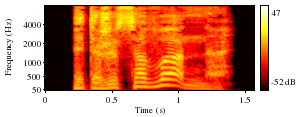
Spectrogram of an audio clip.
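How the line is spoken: Exclamation. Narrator (Russian): воскликнул Колдмун

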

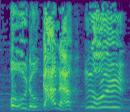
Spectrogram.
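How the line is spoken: Terrified blurted cry. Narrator (Vietnamese): Người bị Bùi Tiên chỉ ra quá là sợ hãi, buộc miệng kêu lên

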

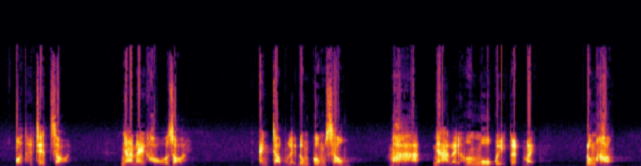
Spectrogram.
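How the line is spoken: Muttering, calculating. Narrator (Vietnamese): Thầy lẩm bẩm tính toán

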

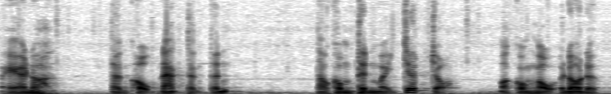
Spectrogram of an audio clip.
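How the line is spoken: Old man muttering. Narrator (Vietnamese): Lão vỗ ngực lẩm bẩm

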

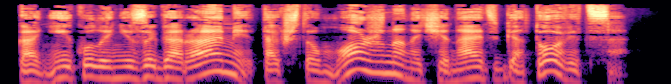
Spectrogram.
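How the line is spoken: Plain. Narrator (Russian): сказал сэр Иэн

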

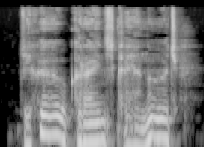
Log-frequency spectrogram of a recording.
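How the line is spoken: Humming under breath. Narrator (Russian): замурлыкал Борис под нос

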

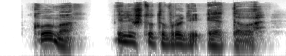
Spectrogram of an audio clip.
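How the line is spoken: Quiet. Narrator (Russian): тихо проговорила появившаяся рядом Акая

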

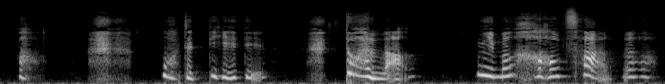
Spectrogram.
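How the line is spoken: Gasping, crying. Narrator (Chinese): 小娥倒吸了一口凉气，哭道

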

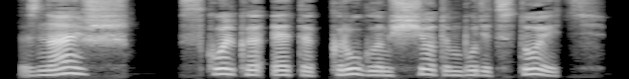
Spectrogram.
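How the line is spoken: Slow question. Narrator (Russian): спросил он медленно

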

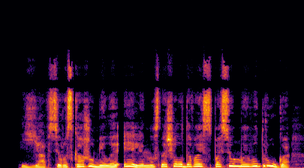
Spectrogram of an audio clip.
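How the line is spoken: Exclaiming. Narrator (Russian): воскликнул Аларм

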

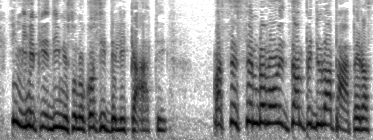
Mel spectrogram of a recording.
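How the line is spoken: Shrill shriek. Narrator (Italian): strillò Gertrude

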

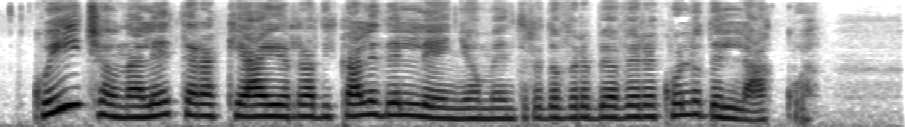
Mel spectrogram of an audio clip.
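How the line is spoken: Curt boy reading aloud. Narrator (Italian): il ragazzo nel leggere disse seccamente

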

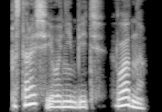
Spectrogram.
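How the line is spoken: Female whisper. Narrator (Russian): прошептала она вслед удаляющемуся Страйку

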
